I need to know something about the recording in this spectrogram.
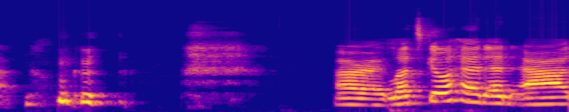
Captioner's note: laughs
